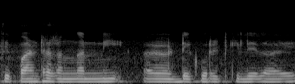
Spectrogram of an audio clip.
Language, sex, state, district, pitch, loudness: Marathi, male, Maharashtra, Pune, 130 Hz, -29 LUFS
